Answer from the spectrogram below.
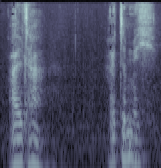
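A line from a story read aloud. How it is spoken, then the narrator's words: Hasty, pleading. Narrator (German): Seine Worte klangen hastig und flehend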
